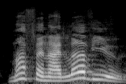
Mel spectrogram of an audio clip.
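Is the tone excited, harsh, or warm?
excited. It is said in a lively, excited tone. The listener becomes thrilled. "she would really get excited"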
